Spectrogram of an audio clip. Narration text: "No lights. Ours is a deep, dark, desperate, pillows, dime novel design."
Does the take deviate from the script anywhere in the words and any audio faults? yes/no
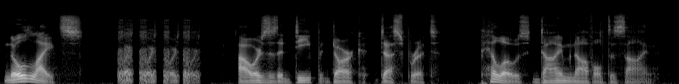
yes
